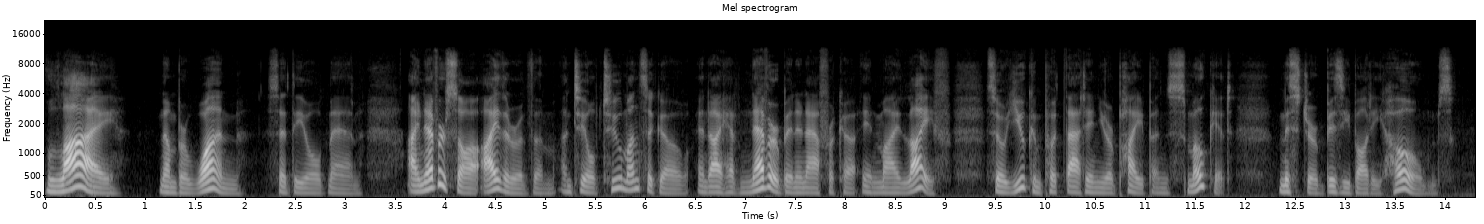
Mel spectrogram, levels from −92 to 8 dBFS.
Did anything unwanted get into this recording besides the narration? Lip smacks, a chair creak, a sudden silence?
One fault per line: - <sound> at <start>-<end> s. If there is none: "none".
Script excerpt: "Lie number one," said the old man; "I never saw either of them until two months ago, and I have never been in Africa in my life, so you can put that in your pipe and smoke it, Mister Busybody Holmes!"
none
